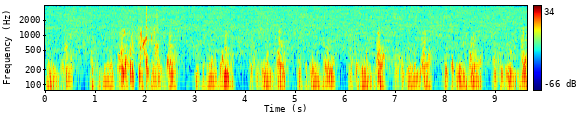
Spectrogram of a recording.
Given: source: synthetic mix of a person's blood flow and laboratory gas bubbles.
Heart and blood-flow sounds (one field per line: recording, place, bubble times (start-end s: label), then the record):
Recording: Doppler ultrasound of blood flow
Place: precordium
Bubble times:
1.55-1.80 s: bubbles
1.84-2.30 s: bubbles
From the record:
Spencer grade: 1 (occasional bubble signal discernible with the cardiac motion signal, with majority of cardiac periods free of bubbles)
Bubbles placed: anywhere in the cardiac cycle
